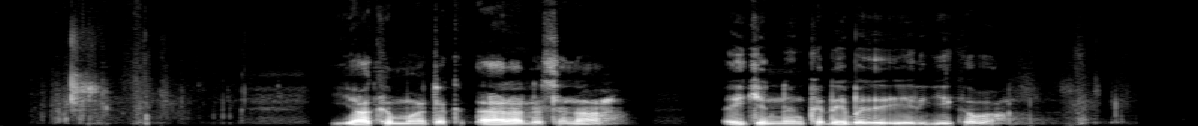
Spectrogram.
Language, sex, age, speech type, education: Hausa, male, 46-60, read, tertiary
